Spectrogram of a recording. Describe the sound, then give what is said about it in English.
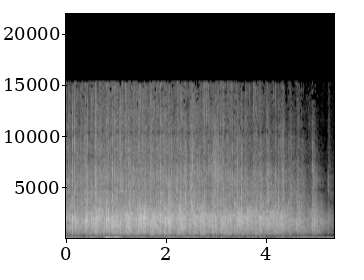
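An audience claps steadily for a panel for several seconds, a dense, even patter of many hands at moderate loudness, thinning out slightly at the very end. “So a round of applause for our panel.”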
